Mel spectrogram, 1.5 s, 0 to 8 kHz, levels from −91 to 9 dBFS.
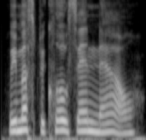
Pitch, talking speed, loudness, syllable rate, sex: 195 Hz, 245 wpm, -18 LUFS, 5.5 syllables/s, female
